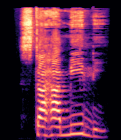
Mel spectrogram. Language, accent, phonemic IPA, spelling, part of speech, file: Swahili, Kenya, /stɑ.hɑˈmi.li/, stahamili, verb, Sw-ke-stahamili.flac
- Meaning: alternative form of -stahimili (“to endure, to tolerate, to bear”)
